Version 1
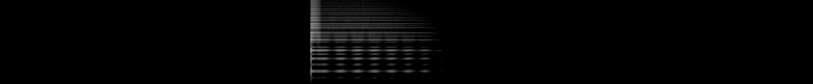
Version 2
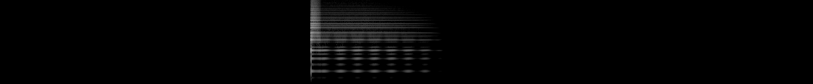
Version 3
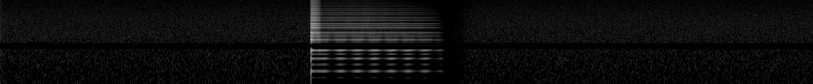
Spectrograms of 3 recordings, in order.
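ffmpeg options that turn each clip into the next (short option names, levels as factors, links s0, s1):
-af "equalizer=f=4700:w=0.31:g=4,volume=0.75"
-af "asuperstop=centerf=2300:order=12:qfactor=3.4,acompressor=mode=upward:threshold=0.0251:ratio=2.5,volume=1.41"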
